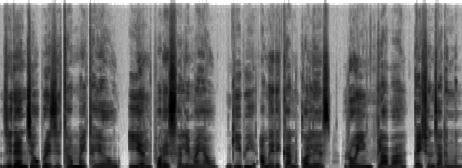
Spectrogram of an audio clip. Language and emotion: Bodo, neutral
